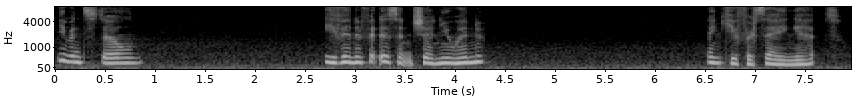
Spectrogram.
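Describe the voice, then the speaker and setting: A woman playing an obsessive, self-loathing young yandere in an intimate ASMR roleplay, with an emotional, halting, pleading delivery. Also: mid-range voice, mellow, dry recording, natural voice. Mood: tender, melancholy.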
